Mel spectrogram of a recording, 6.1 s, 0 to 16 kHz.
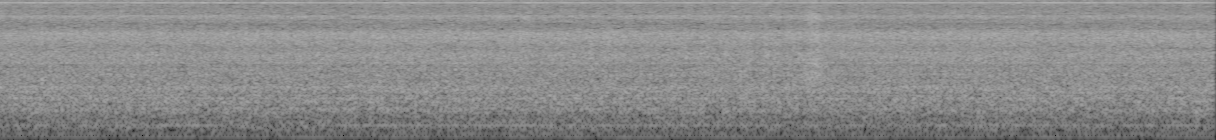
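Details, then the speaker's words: GE Profile air conditioner, a curb find that now works (plug had apparently come off): compressor just switched on, steady airy fan rush over a constant low hum, no rattles or cycling, air getting cold, down to about 69–70°F; normal compressor operation. "Compressor just turned on. Maybe it takes a few minutes for in case you restart it or something. Is it getting cold? It's getting cold."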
